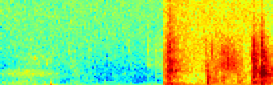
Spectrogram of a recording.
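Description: After a second of near silence, a father opens a door with a sudden loud, rough burst of noise and a low rumble, followed by a couple of shorter scraping surges.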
